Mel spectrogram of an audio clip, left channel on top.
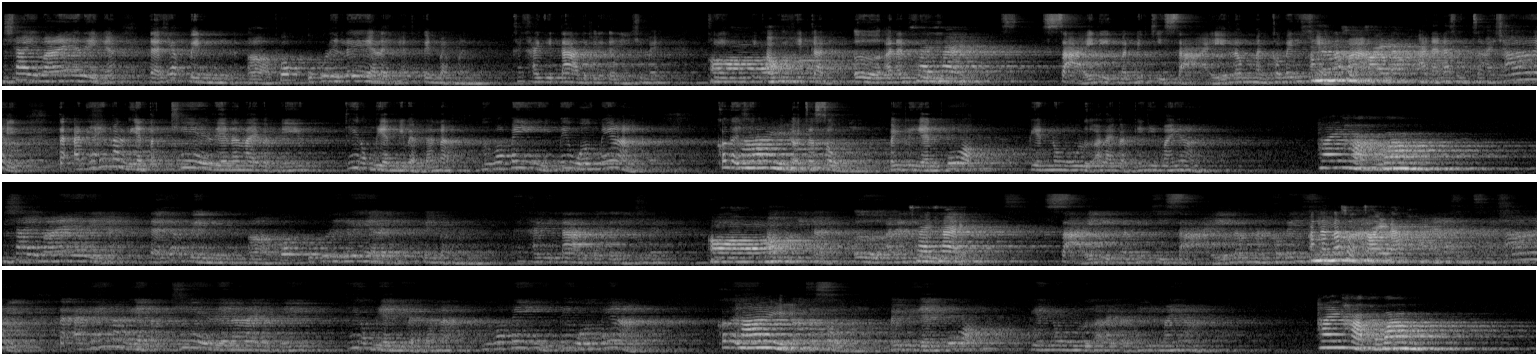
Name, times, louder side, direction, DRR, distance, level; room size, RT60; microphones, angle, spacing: voice 1, 0.0-4.9 5.1-9.5 10.4-13.7 14.1-18.5 18.8-25.2 25.6-27.4, left 3 dB, 75° left, 3 dB, 0.6 m, -31 dB
voice 2, 7.1-7.9 9.1-9.7 13.1-14.1 22.7-23.3 28.5-29.6, right 2 dB, 45° right, 2 dB, 0.6 m, -21 dB
9.1 x 4.6 x 3.7 m, 2.8 s
head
